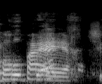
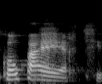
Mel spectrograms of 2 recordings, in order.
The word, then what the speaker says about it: Colpaert: Como que pronuncia o seu sobrenome? É Colpert? Colpaert. Colpaert. Não abrevia, é Colpaert.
